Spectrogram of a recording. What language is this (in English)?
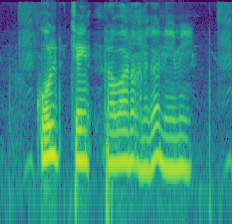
Telugu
